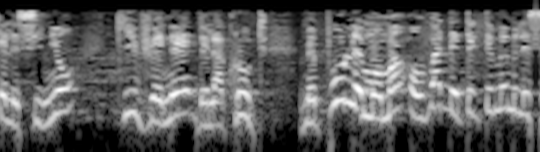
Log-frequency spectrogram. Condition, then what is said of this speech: None; typical speech.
